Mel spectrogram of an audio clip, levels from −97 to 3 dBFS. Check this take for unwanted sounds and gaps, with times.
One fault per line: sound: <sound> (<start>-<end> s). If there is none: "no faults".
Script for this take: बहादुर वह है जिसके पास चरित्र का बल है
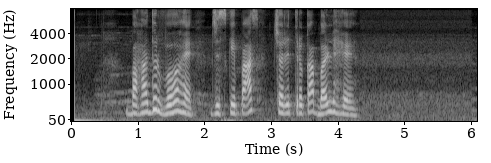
no faults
